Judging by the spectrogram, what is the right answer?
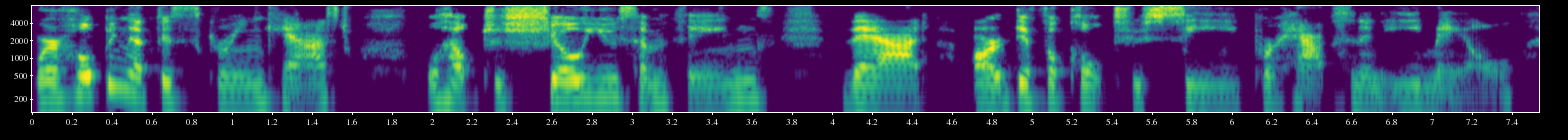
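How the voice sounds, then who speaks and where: Speaking at a fairly slow pace, a woman uses a medium pitch and fairly even intonation. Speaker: school administrator. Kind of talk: parent announcement broadcast. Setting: screencast. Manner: deliberately slowed with pauses.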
